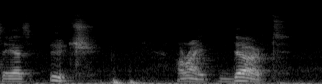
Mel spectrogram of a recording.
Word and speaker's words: dört: Alright, dört. You know, there are two dots next to each other, you know, see here. Alright, so these make the pronunciation like dirt, dirt, dirt.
